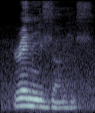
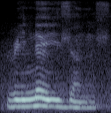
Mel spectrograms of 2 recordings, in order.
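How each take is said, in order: First: It is pronounced with an American accent. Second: It is pronounced with a British accent. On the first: "If you want to pronounce it the American way" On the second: "if you want to pronounce it the British way"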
